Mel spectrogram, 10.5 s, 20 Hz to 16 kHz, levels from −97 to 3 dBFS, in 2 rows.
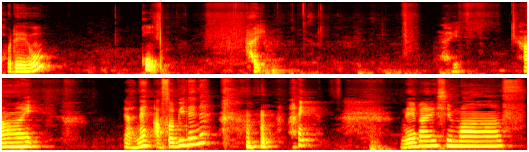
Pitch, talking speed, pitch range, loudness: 245 Hz, 155 characters per minute, 215-275 Hz, -18 LUFS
